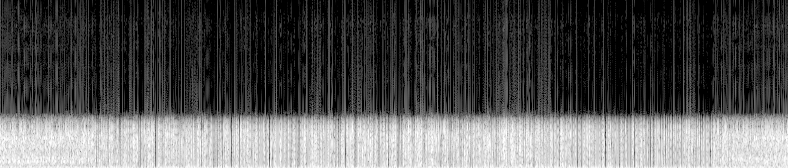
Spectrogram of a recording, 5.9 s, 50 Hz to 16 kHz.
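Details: 1954 reel mower with a restored B&S 6S 1.6 hp engine with new exhaust, alongside a 1984 Montgomery Ward B&S 3.5 hp TMO-37425A with a fallen stack, so rear exhaust. Steady, even single-cylinder putter at constant speed, no misses or knocks: normal running.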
